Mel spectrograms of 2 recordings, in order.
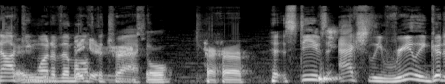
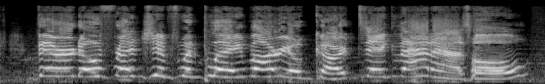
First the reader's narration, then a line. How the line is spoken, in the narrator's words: Steve just keeps laughing and shouting back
